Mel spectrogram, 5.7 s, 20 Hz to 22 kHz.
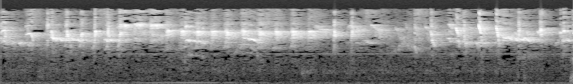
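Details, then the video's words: A two-month-old juvenile Javan Horsfield's bush lark sings a continuous, high, twittering and chattering song of rapid mixed notes, over a faint low hum, already imitating master song learned from other bush larks. "branjangan java usia 2 bln sudah mulai membawakan materi masteran nya"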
